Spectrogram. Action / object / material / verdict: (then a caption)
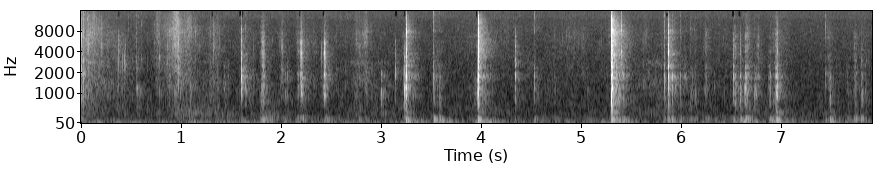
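tap / plastic game controller / plastic / none. A metal pick held in gloved hands taps and scratches around the face buttons of a black, hollow plastic PS3 controller while cleaning it. Quiet, irregular, dry clicks and faint scratchy rasps sound bright and short, with a few sharper taps standing out and no ringing after each one.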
